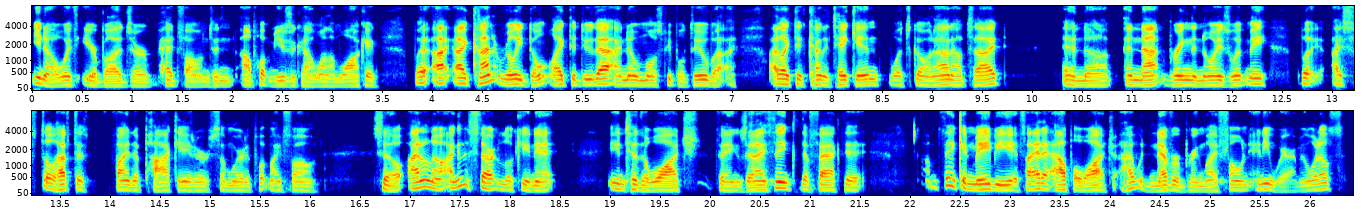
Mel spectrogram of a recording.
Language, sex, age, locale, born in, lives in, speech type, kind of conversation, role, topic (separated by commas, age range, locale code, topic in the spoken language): English, male, 65-69, en-US, United States, United States, conversation, unstructured, none, What is the one gadget you can’t live without this year?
